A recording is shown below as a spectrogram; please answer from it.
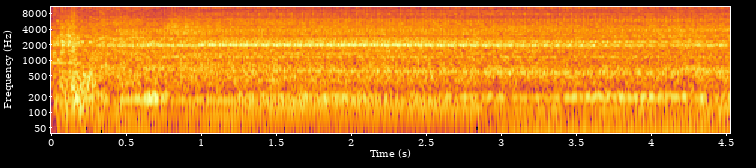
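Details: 2022 Audi A1 with about 2,000–3,000 miles, small petrol engine with the intake held down where a missing clip caused a vacuum leak: steady even idle with a faint high whistle, the earlier noise gone.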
